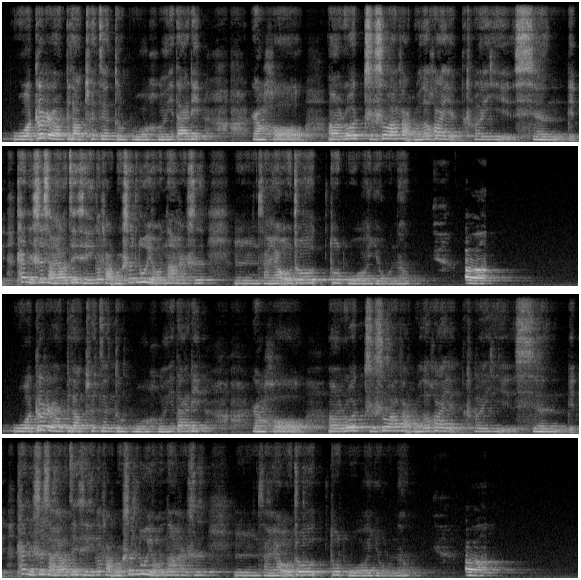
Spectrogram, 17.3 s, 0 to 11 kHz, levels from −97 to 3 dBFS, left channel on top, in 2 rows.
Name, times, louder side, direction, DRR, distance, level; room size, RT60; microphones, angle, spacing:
voice 1, 0.0-14.8, left 2 dB, 45° left, 4 dB, 2.1 m, -31 dB
voice 2, 15.1-15.9, left 5 dB, 75° left, 9 dB, 1.4 m, -27 dB
29.5 x 21.0 x 2.2 m, 1.4 s
head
